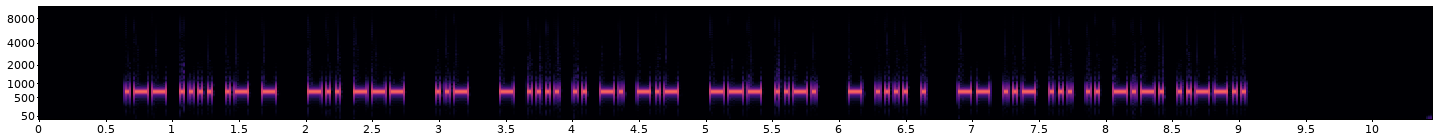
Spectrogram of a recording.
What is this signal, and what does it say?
Morse code, heard as a keyed tone, about 36 wpm, 700 Hz. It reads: WHAT DO U THINK OF THE MUSIC?
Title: Sentences from Top 300 Words and Abbreviations 35wpm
